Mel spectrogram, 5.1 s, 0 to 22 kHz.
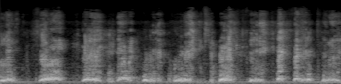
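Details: Playful growls from three Yorkshire Terrier puppies alongside Pepper and their mother during a final play together on August 29, coming as throaty, rhythmic grumbles about twice per second.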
